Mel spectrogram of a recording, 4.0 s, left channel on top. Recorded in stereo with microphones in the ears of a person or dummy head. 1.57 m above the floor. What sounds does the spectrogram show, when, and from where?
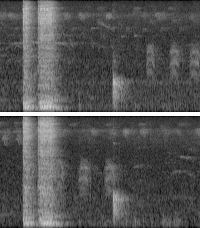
0.5 s a drill: 10° left (ahead or behind), 1.5 m
2.2 s a pop: 60° left (ahead or behind), 1.9 m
